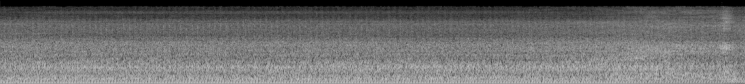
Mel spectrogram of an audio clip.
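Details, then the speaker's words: Normal idle of a VW Bug's air-cooled flat-four after a swap to a trash-picked estate-sale engine, still warming up: a steady, even low thrum with no misses or knocks; the earlier stutter went away. "Sounds good though. Yeah, that stutter went away."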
